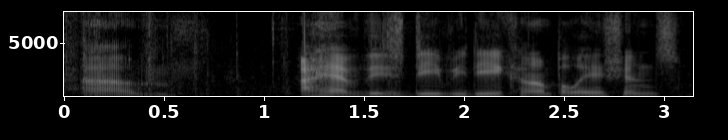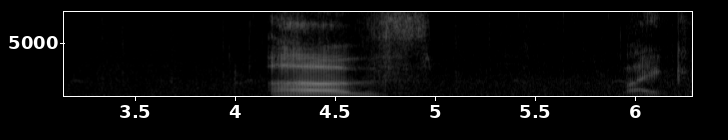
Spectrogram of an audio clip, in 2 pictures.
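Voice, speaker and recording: Rambling, gravelly young man streamer. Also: mid-range voice, bright, forceful tone, slight background noise. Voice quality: nasally, whiny. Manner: rambling, crude jokes, lots of "like" and "dude". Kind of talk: casual rambling chat while gaming.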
